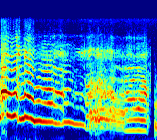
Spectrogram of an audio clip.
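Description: Rex the dog whines and howls in a long, wavering, high-pitched cry that slides downward, then rises again in a second strained whimper, close and loud with no one speaking.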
